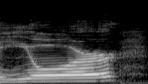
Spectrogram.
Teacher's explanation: Tem que dobrar a língua para trás para fazer esse som do R.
